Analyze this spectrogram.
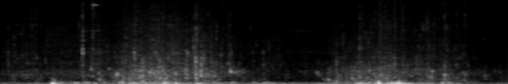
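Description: Wind buffeting the microphone in uneven gusts over water sloshing and trickling around a small fishing boat.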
